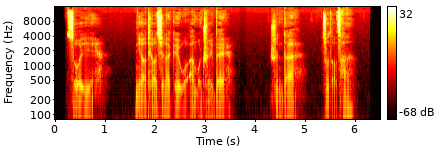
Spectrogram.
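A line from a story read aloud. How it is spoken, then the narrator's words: Flat, casual. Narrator (Chinese): 陆漠北淡淡道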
